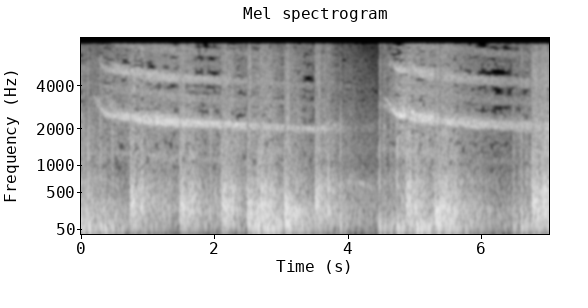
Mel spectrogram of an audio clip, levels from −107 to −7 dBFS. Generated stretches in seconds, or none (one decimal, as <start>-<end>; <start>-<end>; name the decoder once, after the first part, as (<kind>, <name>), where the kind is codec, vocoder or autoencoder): 1.1-2.2 (vocoder, Vocos); 6.3-7.0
